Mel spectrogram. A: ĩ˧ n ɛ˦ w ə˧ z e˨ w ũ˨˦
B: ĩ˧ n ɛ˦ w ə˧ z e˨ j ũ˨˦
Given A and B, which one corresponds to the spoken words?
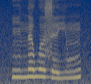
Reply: B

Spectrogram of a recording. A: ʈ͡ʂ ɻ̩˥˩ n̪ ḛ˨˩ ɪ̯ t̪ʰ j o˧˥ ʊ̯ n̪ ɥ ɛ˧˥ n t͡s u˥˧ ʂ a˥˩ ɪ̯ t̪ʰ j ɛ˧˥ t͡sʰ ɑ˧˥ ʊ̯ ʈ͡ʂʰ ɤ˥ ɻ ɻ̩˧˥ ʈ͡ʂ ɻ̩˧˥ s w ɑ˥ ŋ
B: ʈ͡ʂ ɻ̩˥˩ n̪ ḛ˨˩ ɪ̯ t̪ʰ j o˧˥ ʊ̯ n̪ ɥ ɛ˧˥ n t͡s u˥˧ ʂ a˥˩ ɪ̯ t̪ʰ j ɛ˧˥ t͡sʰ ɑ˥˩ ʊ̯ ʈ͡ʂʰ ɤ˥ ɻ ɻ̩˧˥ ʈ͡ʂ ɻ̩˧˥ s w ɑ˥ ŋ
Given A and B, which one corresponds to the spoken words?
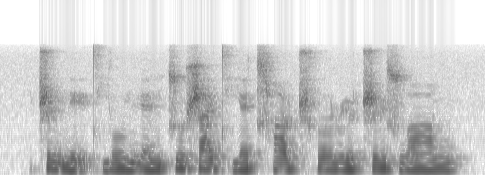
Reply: B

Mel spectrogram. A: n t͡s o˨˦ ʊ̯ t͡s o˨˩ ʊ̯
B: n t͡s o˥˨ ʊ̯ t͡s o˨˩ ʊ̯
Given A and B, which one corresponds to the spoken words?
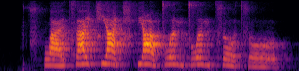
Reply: B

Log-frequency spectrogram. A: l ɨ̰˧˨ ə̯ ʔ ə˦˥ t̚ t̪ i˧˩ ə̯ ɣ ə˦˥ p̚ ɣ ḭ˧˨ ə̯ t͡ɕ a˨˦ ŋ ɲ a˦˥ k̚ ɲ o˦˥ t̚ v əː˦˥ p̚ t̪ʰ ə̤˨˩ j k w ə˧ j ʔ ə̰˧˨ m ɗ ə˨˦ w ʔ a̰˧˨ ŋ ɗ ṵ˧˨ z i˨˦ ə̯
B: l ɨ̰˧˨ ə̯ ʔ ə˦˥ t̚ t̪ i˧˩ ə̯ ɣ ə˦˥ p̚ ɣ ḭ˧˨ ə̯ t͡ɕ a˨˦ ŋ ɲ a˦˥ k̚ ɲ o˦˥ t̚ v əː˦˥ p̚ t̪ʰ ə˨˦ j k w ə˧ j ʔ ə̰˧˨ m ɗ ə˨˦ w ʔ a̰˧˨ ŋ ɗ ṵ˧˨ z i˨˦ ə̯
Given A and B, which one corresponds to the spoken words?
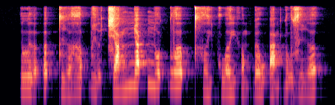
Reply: A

